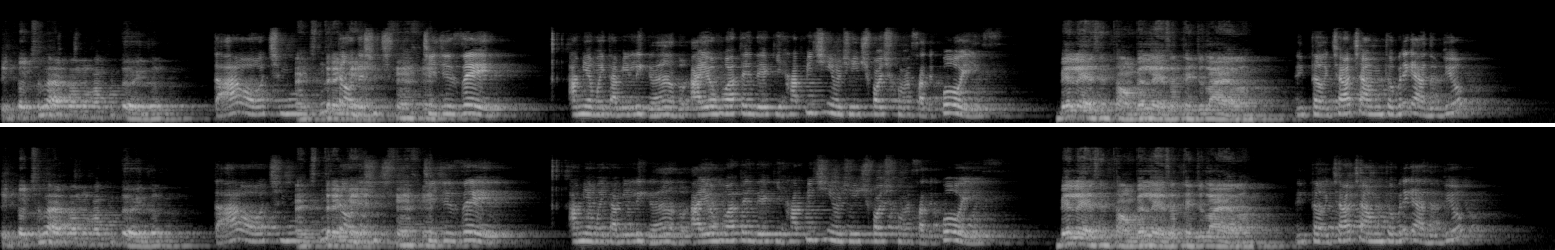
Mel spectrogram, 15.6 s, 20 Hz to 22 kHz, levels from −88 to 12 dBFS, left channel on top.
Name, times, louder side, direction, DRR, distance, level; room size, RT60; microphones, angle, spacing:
voice 1, 0.0-1.6 2.9-4.4 10.6-12.6, left 1 dB, ahead, 3 dB, 4.2 m, -25 dB
voice 2, 2.1-3.9 4.2-5.0 5.7-9.9 12.9-14.7, left 4 dB, 55° left, 4 dB, 1.9 m, -26 dB
27.0 x 17.0 x 9.8 m, 0.99 s
head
